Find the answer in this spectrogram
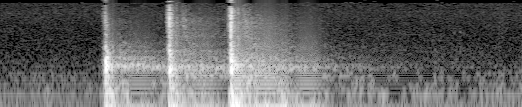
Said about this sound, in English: What would Mephibosheth have thought when he heard that knock? Who can this be?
